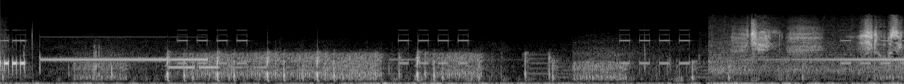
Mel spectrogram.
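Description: A steady phone tone gives way to short clusters of keypad dialing beeps, repeating every couple of seconds over a hissy, crackling background that swells louder toward the end.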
